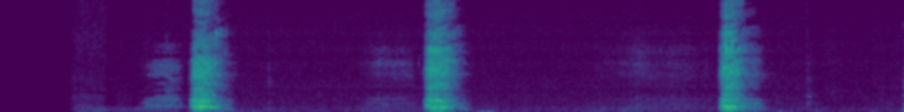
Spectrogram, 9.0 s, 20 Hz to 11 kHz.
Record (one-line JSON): {"exhalation_length": "9.0 s", "exhalation_amplitude": 6925, "exhalation_signal_mean_std_ratio": 0.25, "survey_phase": "beta (2021-08-13 to 2022-03-07)", "age": "45-64", "gender": "Male", "wearing_mask": "No", "symptom_none": true, "smoker_status": "Never smoked", "respiratory_condition_asthma": true, "respiratory_condition_other": false, "recruitment_source": "REACT", "submission_delay": "1 day", "covid_test_result": "Negative", "covid_test_method": "RT-qPCR", "influenza_a_test_result": "Negative", "influenza_b_test_result": "Negative"}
